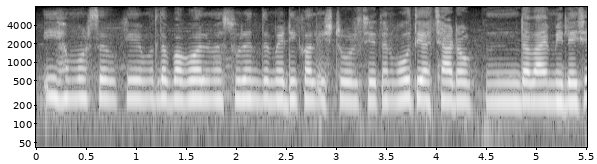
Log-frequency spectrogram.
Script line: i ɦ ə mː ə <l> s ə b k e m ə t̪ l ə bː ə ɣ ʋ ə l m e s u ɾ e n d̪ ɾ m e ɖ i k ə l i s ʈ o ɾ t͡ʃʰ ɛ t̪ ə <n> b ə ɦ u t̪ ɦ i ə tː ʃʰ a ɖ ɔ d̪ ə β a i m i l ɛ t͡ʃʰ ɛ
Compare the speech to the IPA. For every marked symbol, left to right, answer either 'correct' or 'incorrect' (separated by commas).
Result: incorrect, correct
